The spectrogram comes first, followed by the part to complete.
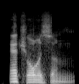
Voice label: "echoism", American

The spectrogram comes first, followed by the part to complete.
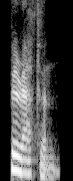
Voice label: "parathion", Indian; Dictionary

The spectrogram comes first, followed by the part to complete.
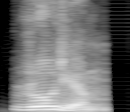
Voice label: "rhodium", Indian

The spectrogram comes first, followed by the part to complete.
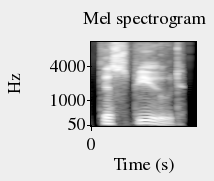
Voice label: "dispute", American

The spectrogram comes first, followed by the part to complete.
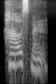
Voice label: "houseman", Indian

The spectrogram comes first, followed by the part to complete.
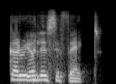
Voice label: "Coriolis effect", Indian

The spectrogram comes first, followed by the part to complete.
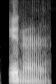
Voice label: "inner", American

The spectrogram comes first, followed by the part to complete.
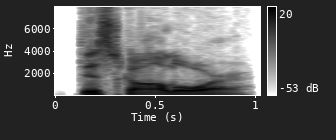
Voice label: "discolour", American

